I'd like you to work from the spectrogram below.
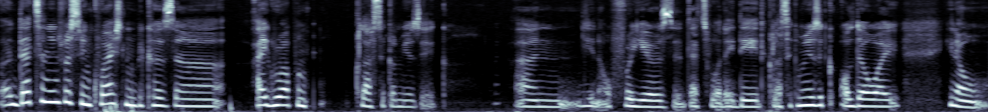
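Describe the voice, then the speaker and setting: A woman with an Israeli accent speaks at a moderate pace, using a medium pitch, ordinary pitch variation and a dark, mellow tone. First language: Hebrew. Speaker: composer. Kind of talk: interview.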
